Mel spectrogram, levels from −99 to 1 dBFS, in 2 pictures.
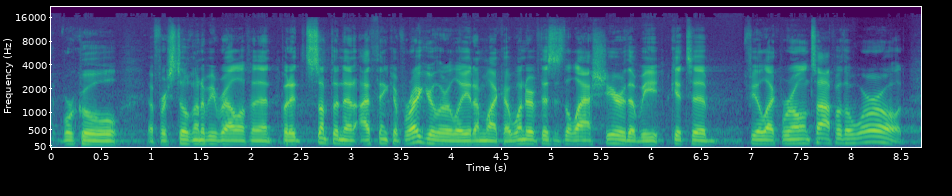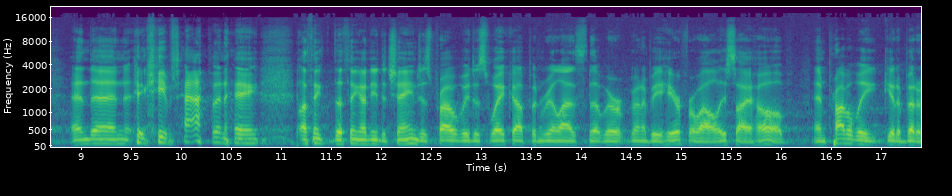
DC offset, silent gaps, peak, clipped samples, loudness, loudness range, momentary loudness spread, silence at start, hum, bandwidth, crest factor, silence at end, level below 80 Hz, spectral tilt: under 0.1%; none; -2 dBFS; under 0.1%; -20 LUFS; 2 LU; 5 LU; 0.05 s; none; 17 kHz; 18 dB; 0 s; -66 dBFS; -4 dB/octave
